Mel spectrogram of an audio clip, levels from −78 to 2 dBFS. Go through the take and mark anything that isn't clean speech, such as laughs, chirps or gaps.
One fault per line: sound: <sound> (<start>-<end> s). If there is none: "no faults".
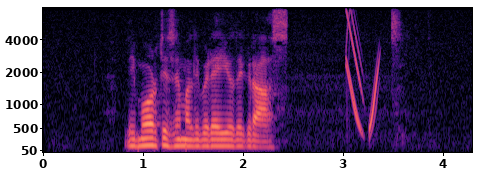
sound: chirp (3.0-3.4 s)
